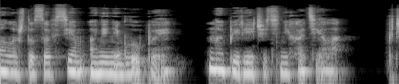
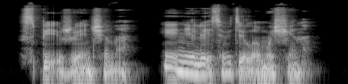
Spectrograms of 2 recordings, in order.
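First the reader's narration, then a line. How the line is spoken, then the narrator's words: Lazy. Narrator (Russian): лениво произнес он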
